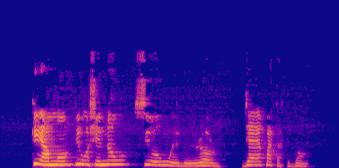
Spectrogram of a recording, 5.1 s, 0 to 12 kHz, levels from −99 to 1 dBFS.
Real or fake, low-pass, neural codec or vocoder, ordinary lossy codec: real; 10.8 kHz; none; MP3, 32 kbps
